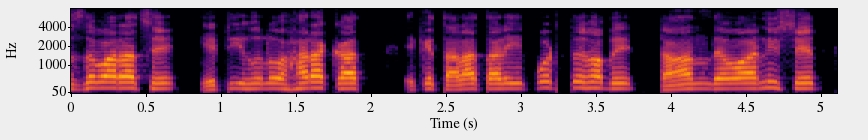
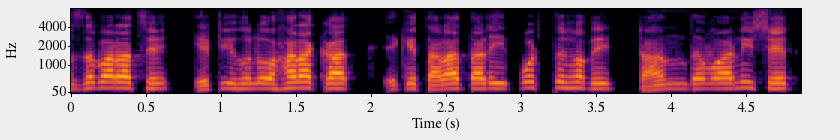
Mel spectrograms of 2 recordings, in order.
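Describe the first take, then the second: No difference in how they are said.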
